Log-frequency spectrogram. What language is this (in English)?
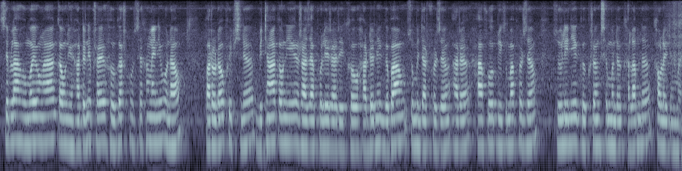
Bodo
